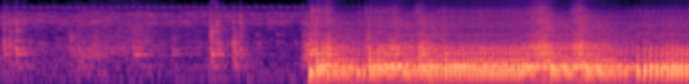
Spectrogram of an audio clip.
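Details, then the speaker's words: Yamaha Vega ZR after replacing the cam chain, fitted because of a rough rattling noise: the engine catches and settles into a smooth, even, quiet low idle with no clatter or ticking, like a new engine. "Oke mesinnya halus ya Kang Brooklyn YIMM kayak mesin baru mulus gak ada suaranya"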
